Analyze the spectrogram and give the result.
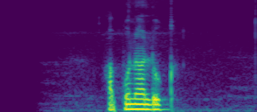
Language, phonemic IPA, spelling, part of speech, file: Assamese, /ɑ.pʊ.nɑ.lʊk/, আপোনালোক, pronoun, As-আপোনালোক.ogg
- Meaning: you (in the plural)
